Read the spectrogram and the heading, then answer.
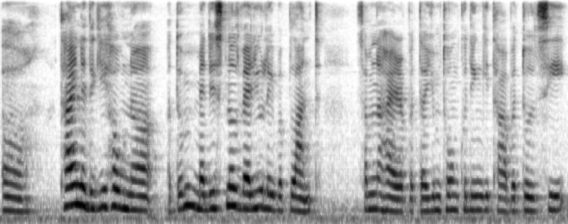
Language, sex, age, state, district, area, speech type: Manipuri, female, 30-45, Manipur, Imphal West, urban, spontaneous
